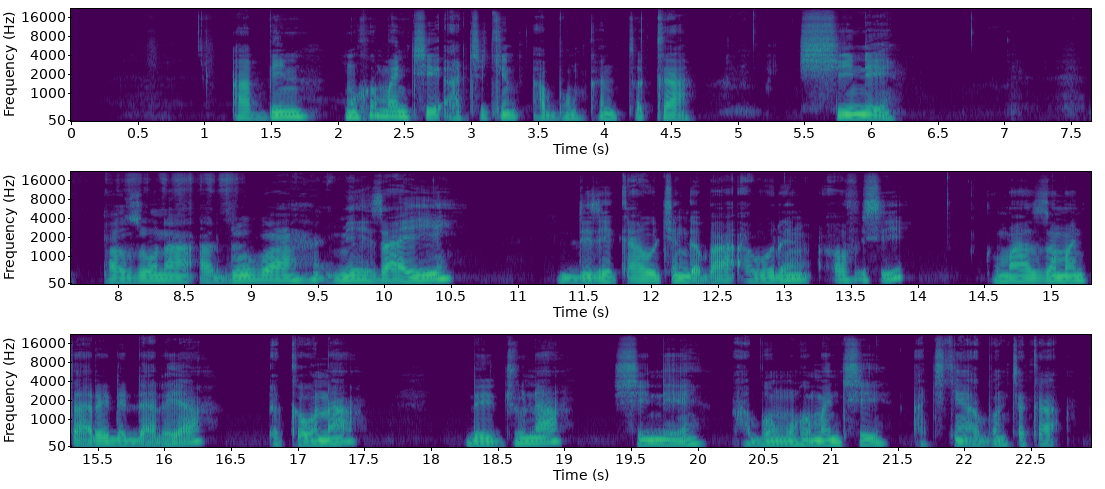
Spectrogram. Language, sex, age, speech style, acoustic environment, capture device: Hausa, male, 25-34, relaxed; happy, silence; nature, mobile / Linux / Chrome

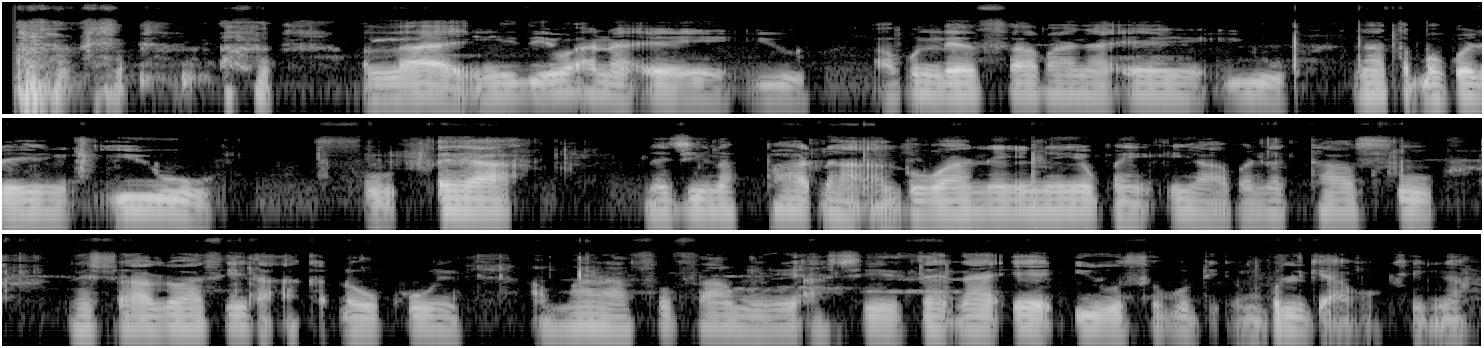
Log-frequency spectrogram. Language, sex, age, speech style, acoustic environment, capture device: Hausa, male, 18-24, relaxed; focused, silence, mobile / Linux / Chrome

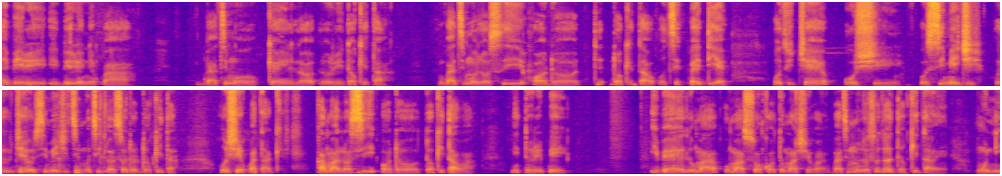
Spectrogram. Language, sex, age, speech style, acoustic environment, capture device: Yoruba, male, 18-24, happy, silence, mobile / Linux / Chrome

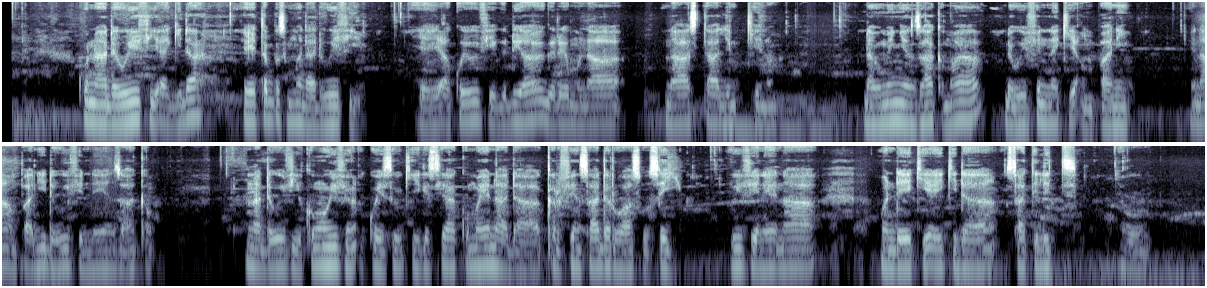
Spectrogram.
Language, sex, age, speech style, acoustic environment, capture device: Hausa, male, 25-34, happy; focused, people talking; traffic; music; nature, mobile / Linux / Chrome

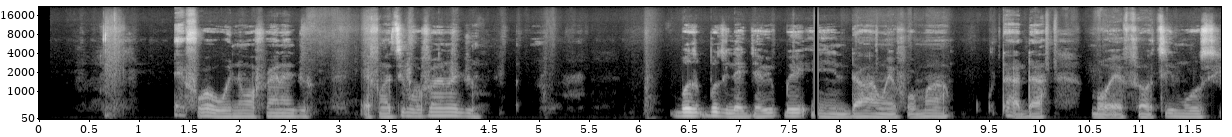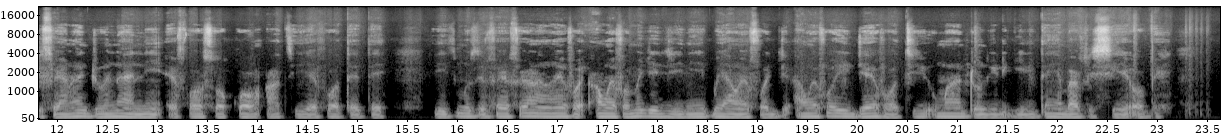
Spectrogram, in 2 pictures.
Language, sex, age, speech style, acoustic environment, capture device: Yoruba, male, 18-24, stressed, silence, mobile / Linux / Chrome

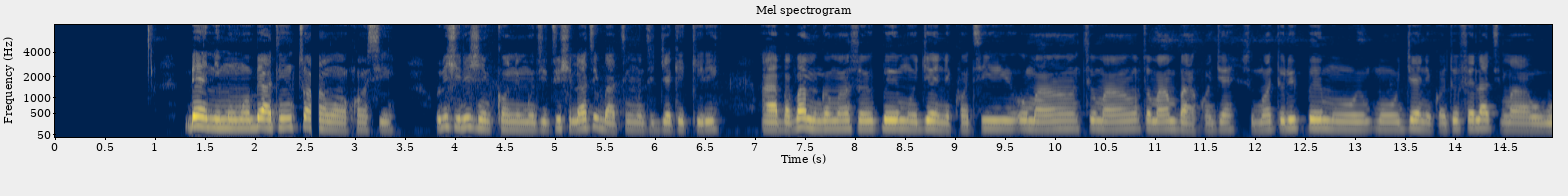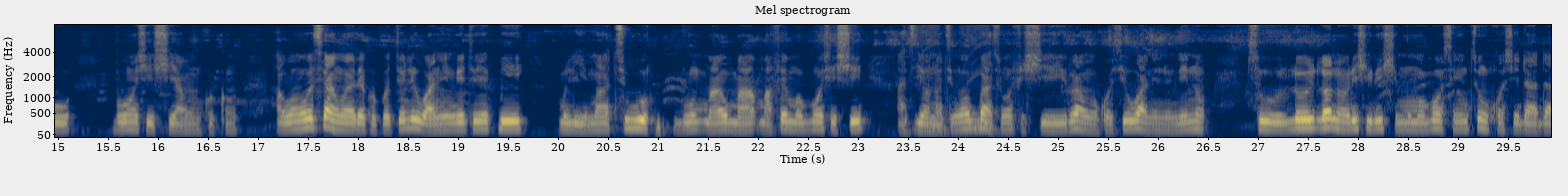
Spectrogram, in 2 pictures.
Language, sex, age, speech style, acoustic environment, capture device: Yoruba, male, 18-24, happy; relaxed; focused, people talking; music; nature; appliances, mobile / Linux / Chrome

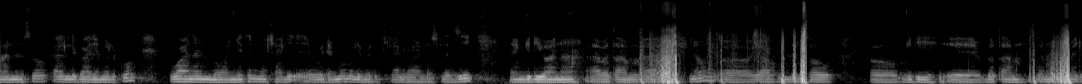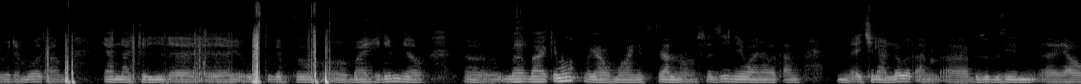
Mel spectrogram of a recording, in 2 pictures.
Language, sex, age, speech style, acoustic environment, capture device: Amharic, male, 25-34, happy; relaxed; focused; excited, silence, mobile / Linux / Chrome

